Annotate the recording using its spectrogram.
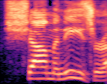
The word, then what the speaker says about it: Shalmaneser: And Shalman, that's short for Shalmazar, Shalmaneser, I'm sorry, the king of Assyria. I don't know why I say that wrong every time.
